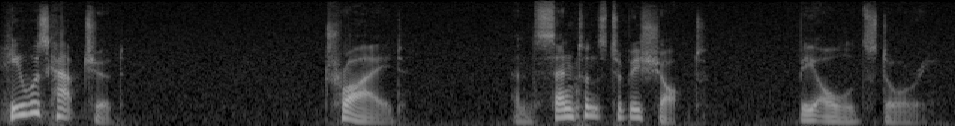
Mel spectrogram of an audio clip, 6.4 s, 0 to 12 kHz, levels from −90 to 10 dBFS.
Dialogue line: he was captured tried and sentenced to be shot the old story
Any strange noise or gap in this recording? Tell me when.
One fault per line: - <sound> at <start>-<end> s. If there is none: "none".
none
